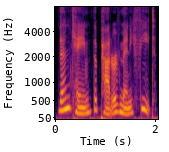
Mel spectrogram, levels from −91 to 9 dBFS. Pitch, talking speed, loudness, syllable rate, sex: 200 Hz, 205 wpm, -16 LUFS, 4.6 syllables/s, female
